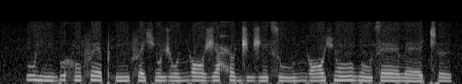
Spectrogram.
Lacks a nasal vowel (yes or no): no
